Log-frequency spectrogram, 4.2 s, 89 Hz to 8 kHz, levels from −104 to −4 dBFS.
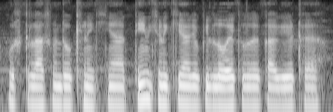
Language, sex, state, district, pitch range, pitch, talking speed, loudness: Hindi, male, Jharkhand, Ranchi, 120-125 Hz, 125 Hz, 200 wpm, -17 LUFS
